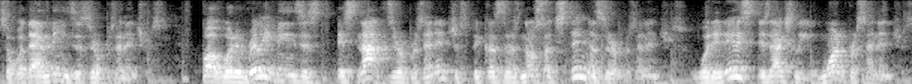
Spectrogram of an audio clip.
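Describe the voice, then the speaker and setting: A man speaking at a very fast clip with hardly any pauses and lively intonation, music playing behind him. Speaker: business credit educator. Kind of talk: unscripted tutorial.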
